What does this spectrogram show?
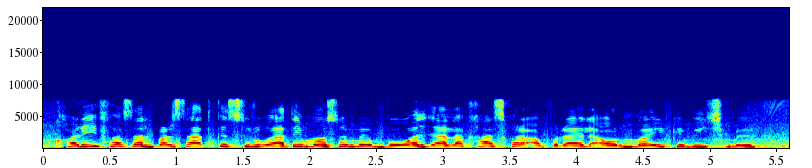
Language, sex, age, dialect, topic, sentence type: Bhojpuri, female, 18-24, Northern, agriculture, statement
